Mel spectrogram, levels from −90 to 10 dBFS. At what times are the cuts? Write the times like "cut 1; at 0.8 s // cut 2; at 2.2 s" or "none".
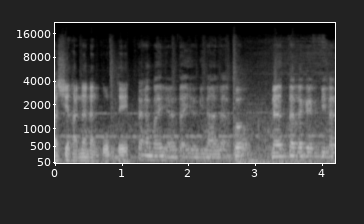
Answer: cut 1; at 1.2 s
